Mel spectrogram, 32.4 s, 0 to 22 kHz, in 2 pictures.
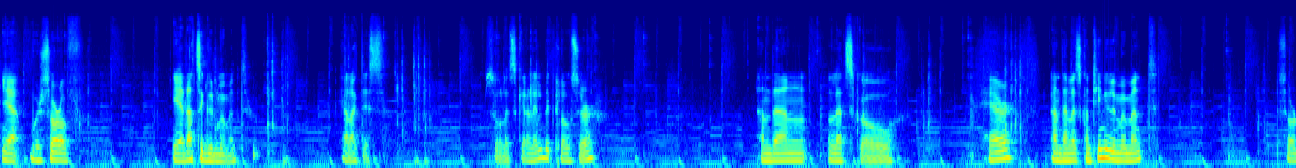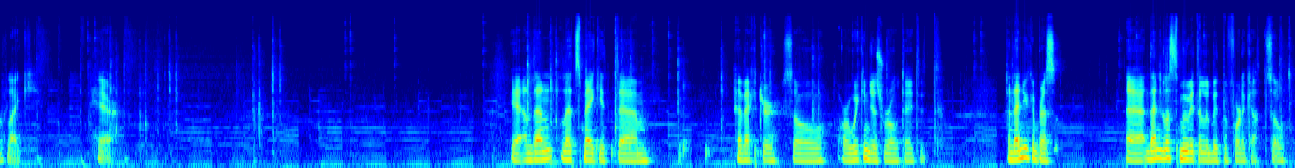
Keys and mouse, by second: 0.0 g, 1.0 r, 2.5 shift+middle click, 2.7 middle click, 3.3 r, 4.8 click, 4.9 g, 6.6 g, 8.9-10.3 drag, 10.7 KP_7, 11.5 r, 12.5 i, 13.5-15.4 drag, 15.7 r, 17.6 i, 18.3 g, 19.6 g, 21.2-22.3 drag, 22.8 a, 23.1 KP_Decimal, 23.7 ctrl+click, 24.0 alt+a, 24.3 click, 24.9 shift+click, 25.6 middle click, 25.7 v, 26.8 click, 27.2 r, 28.8 a, 30.2 click, 30.7 g, 31.8 click, 32.2 space.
